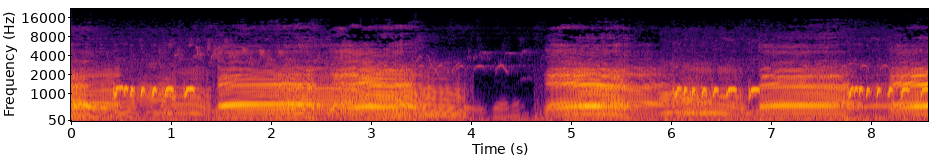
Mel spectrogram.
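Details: Cattle in a spacious barn on a traditional livestock farm, dozens of cows resting and moving about; long, deep, overlapping lowing in two dense bursts separated by a brief quiet gap, with quick chirping notes above.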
